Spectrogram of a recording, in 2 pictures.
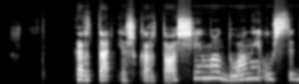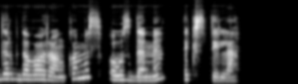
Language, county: Lithuanian, Vilnius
